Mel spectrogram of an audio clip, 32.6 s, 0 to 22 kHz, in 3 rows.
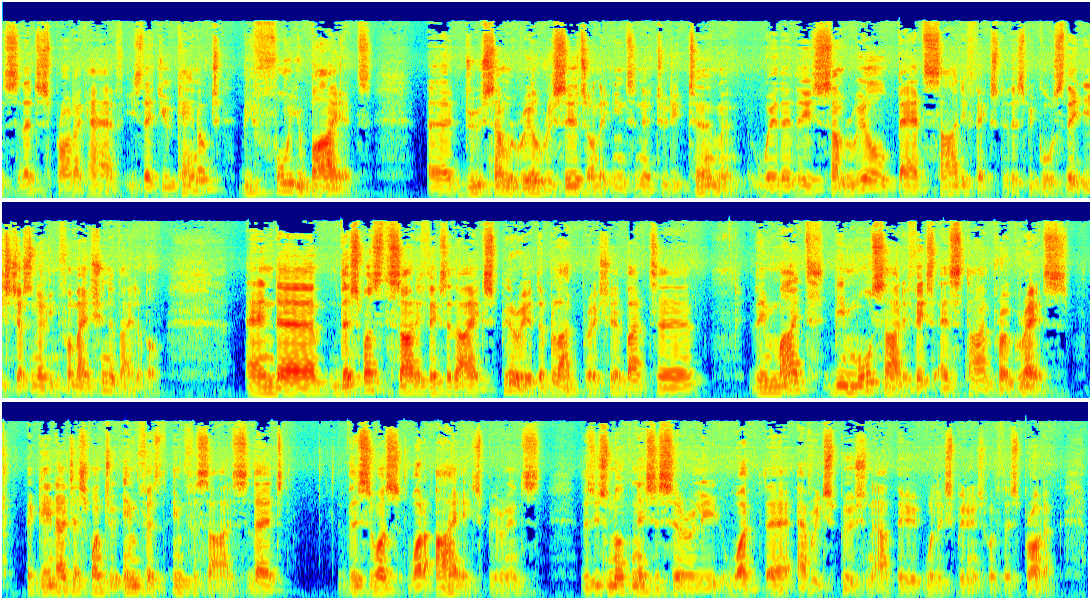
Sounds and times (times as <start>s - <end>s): Speech: 0.0s - 12.5s, 13.3s - 32.6s.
